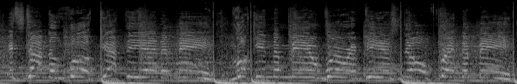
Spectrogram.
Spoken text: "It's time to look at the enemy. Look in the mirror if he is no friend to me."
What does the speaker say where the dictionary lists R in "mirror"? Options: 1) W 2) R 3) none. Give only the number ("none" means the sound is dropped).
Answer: 1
